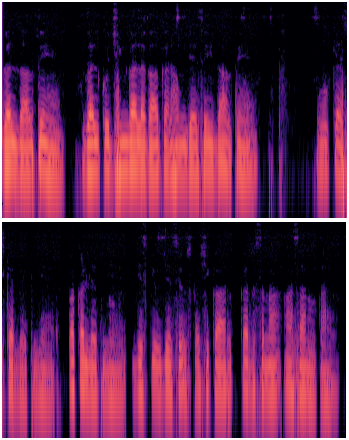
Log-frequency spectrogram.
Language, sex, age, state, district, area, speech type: Urdu, male, 30-45, Telangana, Hyderabad, urban, spontaneous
